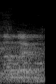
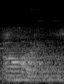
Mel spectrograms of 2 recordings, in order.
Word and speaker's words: Amar: The common pronunciation जो हमने उर्दू में पढ़ा है कुरोया, but as I understand it, the actual Arabic pronunciation is Amar. Amar.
